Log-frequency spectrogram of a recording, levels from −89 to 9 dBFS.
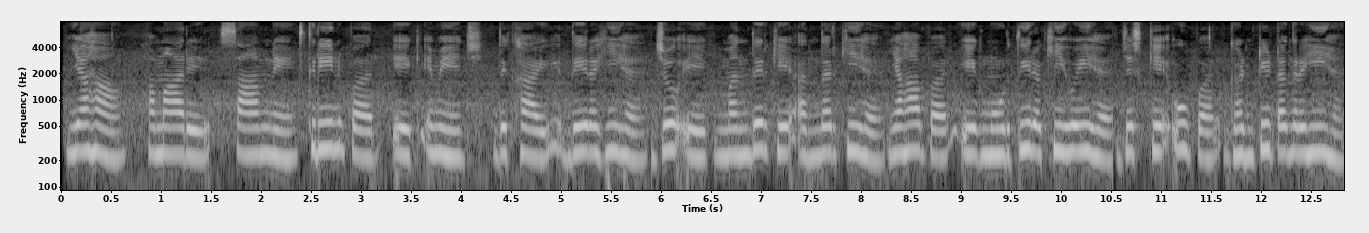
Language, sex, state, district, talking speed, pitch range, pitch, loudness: Hindi, female, Maharashtra, Solapur, 145 wpm, 225-255 Hz, 240 Hz, -19 LUFS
